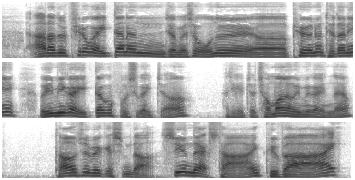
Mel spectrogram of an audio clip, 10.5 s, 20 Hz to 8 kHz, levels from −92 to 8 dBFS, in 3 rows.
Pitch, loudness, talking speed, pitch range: 130 Hz, -16 LUFS, 420 characters per minute, 110-150 Hz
